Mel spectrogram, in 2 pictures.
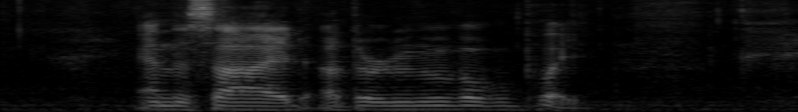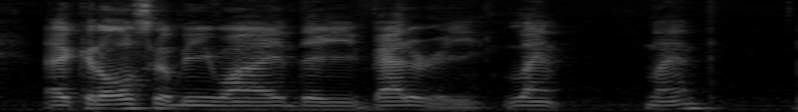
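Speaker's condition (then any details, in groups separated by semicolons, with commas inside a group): Cerebral palsy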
